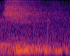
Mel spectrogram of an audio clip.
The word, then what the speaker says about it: qi: dans la pensée chinoise, le qi, ça s'écrit QI, et le qi, en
